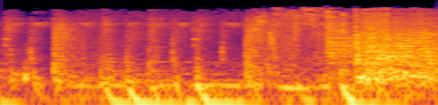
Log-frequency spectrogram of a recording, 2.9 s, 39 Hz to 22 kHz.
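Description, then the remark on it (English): A car crusher crushes a small car, loud metal crunching and glass shattering in a rapid series of harsh bursts over a deep, steady rumble, with no voices. “Now, as you know, you've got 10 hours to get your machines built from the time that our mighty car crusher crushes that little car.”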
